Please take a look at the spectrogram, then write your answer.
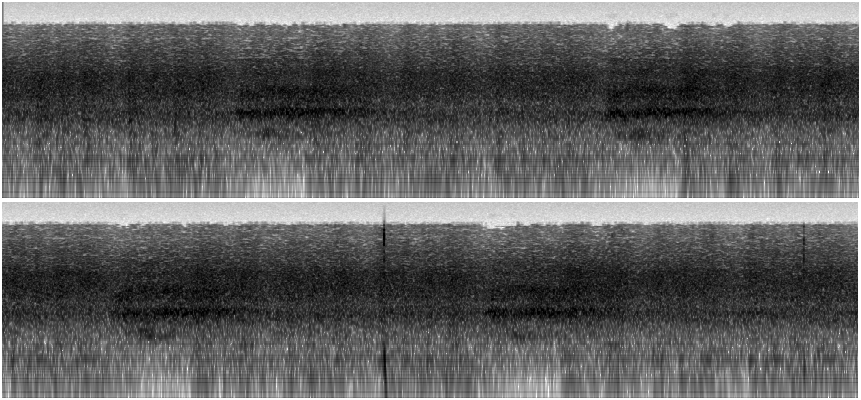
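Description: Crowd roar from a football video game, a steady broadband wash of stadium noise that swells in rhythmic waves every few seconds, continuous and fairly loud throughout with no talk over it.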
